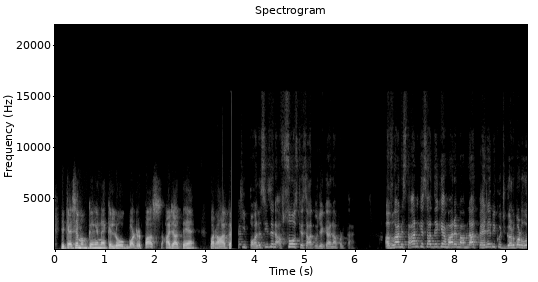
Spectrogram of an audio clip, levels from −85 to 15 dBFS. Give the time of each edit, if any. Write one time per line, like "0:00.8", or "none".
0:03.7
